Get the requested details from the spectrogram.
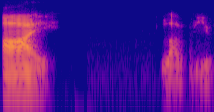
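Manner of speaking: heavy emphasis hitting the word "I". Showing how keying one word changes the meaning: stress on i. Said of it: "If I key one of those words, I love you, not Joe".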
